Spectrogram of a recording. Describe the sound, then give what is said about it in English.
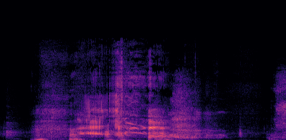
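A harsh coughing fit: several rough, strained bursts run together for about a second and a half, a short pause, then another cough begins. “It's not like I accidentally disconnected to stop myself from screaming into the mic while coughing.”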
